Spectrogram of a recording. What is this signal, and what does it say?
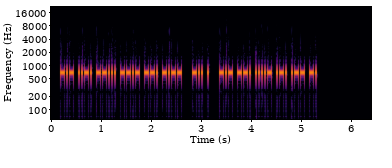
Morse code, heard as a keyed tone, about 40 wpm, 700 Hz. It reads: KF7QGY DE KG4RWN
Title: USA Callsign DE Callsign - 6 Characters - 40wpm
